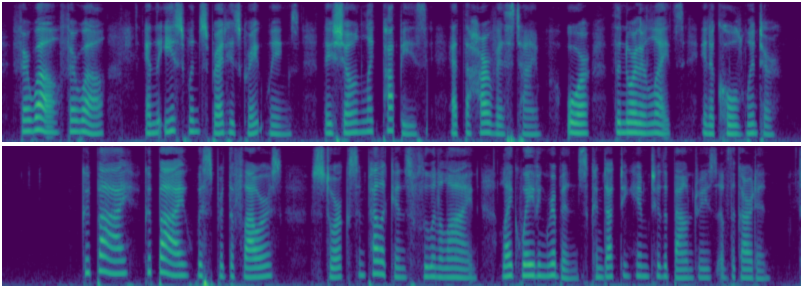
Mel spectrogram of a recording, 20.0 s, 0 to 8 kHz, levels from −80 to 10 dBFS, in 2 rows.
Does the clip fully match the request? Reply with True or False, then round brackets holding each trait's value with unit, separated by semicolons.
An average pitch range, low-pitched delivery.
False (3.4 semitones; 205 Hz)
